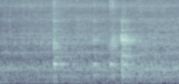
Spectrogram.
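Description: Cowpeas and potatoes being stirred into masala inside a pressure cooker, with a few soft scraping strokes and light sizzle, fairly quiet and close, no talk.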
